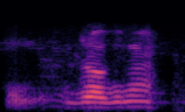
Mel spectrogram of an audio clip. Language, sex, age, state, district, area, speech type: Odia, male, 45-60, Odisha, Sambalpur, rural, conversation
